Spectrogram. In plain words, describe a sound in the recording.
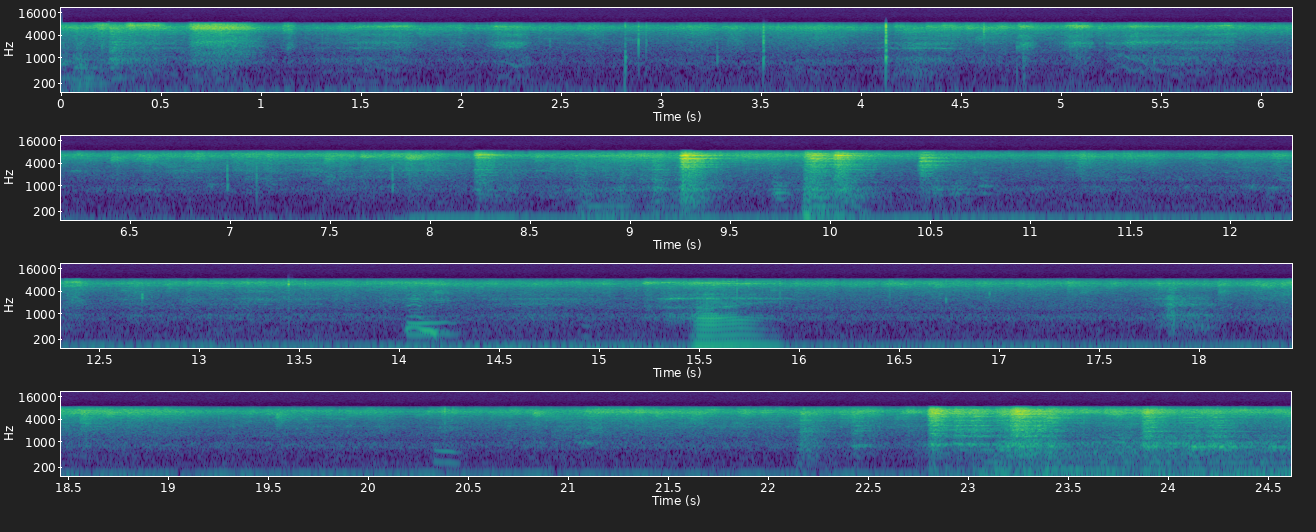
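A baby giggles softly.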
